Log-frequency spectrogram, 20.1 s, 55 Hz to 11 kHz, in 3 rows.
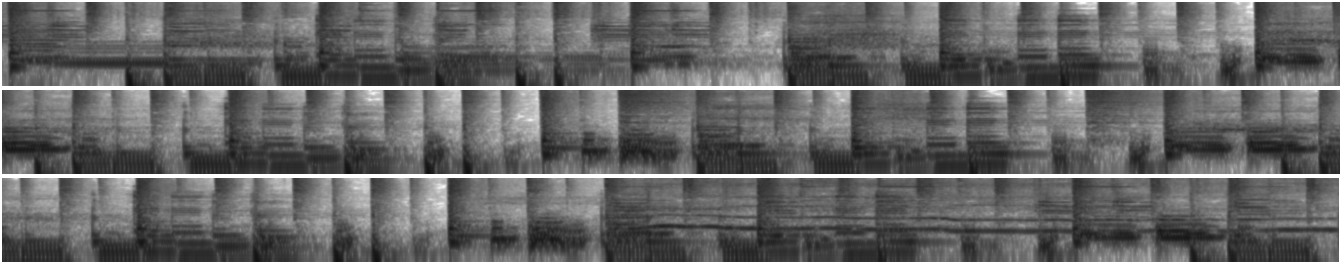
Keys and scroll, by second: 0.7 Return, 3.9 space, 18.8 space.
